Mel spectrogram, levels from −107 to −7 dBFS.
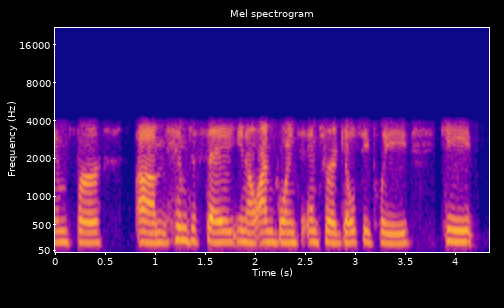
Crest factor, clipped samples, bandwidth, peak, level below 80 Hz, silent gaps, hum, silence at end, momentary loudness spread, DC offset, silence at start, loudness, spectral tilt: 18 dB; under 0.1%; 4.2 kHz; -14 dBFS; -76 dBFS; none; none; 0.2 s; 6 LU; under 0.1%; 0 s; -30 LUFS; -4 dB/octave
